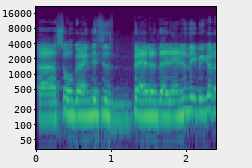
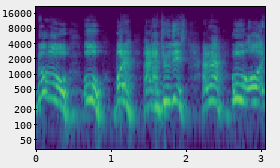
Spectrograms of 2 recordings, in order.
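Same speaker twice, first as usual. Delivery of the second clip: shoddy celebrity impression, high, swooping, showy; 11 semitones higher than usual. Retelling a scene where a character impersonates someone: imitating a David Tennant impersonation. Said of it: "she's making me dislike David Tennant by impersonating David Tennant".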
